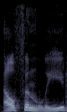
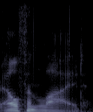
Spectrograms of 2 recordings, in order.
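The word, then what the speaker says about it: Elfen Lied: would be uh uh is it elfin lead or elephant lied i think it's a lot lead it's i believe needed the current correct pronunciation everyone says lied i've cause i've always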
